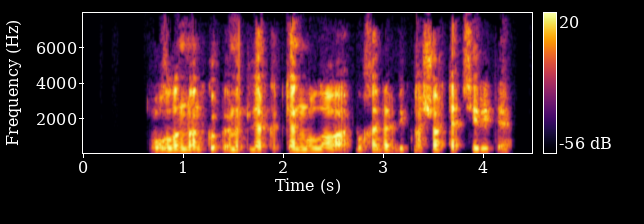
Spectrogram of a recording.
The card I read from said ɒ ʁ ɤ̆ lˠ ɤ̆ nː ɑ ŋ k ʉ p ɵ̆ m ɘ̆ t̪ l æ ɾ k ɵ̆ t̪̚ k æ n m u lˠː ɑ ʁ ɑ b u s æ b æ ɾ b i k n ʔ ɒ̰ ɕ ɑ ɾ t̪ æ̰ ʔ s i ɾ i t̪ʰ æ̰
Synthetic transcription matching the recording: u ʁ ɤ̆ lˠ ɤ̆ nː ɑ ŋ k ʉ p ɵ̆ m ɘ̆ t̪ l æ ɾ k ɵ̆ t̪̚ k æ n m u lˠː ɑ ʁ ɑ b u χ æ b æ ɾ b i k n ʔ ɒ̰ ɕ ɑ ɾ t̪ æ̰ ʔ s i ɾ i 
